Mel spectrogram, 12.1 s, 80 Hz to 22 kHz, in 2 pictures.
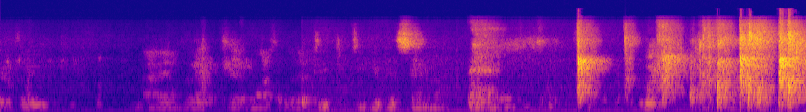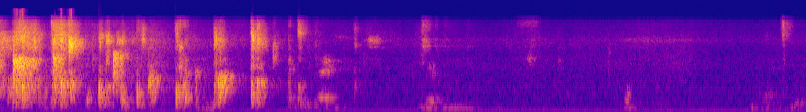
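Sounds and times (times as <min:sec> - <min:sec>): audience applauding: 0:04.3 - 0:08.5.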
